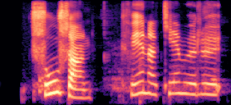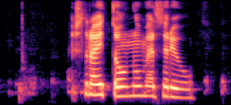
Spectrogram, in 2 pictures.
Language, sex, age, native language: Icelandic, female, 13, Icelandic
